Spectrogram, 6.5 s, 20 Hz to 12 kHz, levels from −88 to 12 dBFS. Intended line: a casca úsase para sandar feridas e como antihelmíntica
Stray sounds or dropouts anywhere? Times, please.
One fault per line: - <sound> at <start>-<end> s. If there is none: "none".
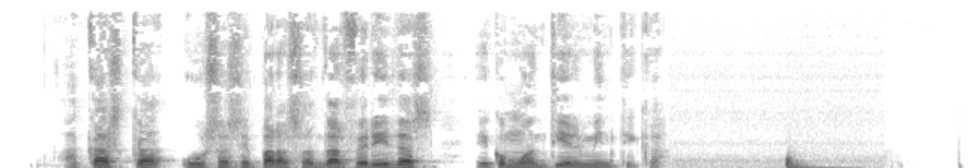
- thud at 5.2-5.8 s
